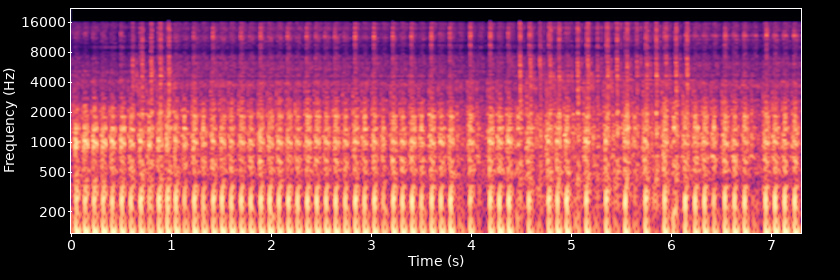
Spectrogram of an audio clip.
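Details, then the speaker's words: Suzuki Raider after overheating and dying; carburetor cleaned, filter added, spark plug, regulator and battery replaced, oil added; one-click start, sharp fast regular ticking (~2–3 per second) over the idle – noisy engine ticking ("pumipitik") after overheat. "Pakinggan natin yung makina dahil maingay yung makina nito, walang natuyuan. Ayan. Yung pumipitik na yan. Yung pumipitik."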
